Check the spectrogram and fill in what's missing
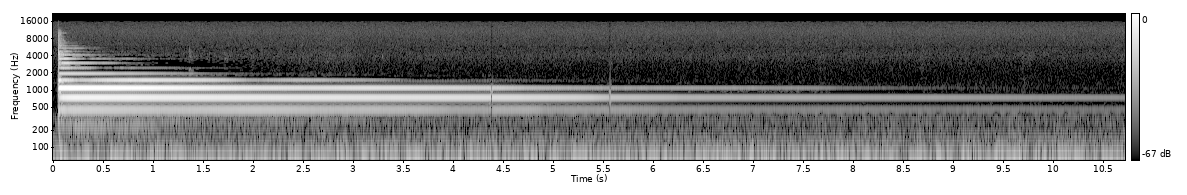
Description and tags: Instrument: Orchestral Chimes/Tubular Bells, Chromatic- C3-F4
Note: F#, Octave 1
Volume: Piano (p)
RR Var: 1
Mic Setup: 6 SM-57's: 4 in Decca Tree (side-stereo pair-side), 2 close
